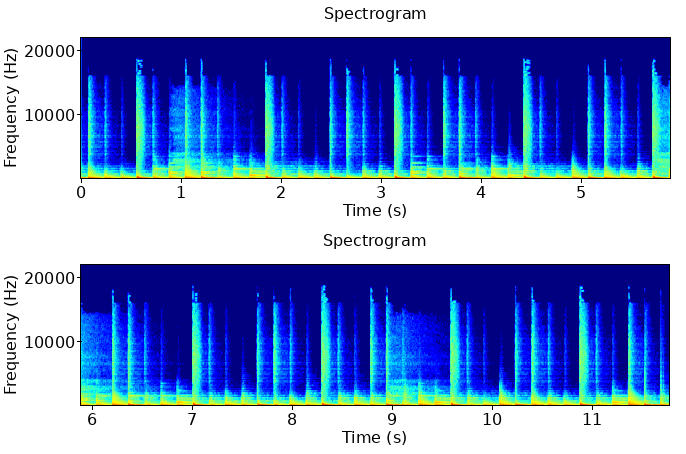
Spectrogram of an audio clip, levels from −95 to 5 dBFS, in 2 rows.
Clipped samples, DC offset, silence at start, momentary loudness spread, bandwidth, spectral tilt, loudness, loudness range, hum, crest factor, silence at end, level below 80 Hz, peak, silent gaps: under 0.1%; under 0.1%; 0 s; 5 LU; 15.5 kHz; -7 dB/octave; -24 LUFS; 1 LU; none; 16 dB; 0 s; -24 dBFS; -6 dBFS; none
